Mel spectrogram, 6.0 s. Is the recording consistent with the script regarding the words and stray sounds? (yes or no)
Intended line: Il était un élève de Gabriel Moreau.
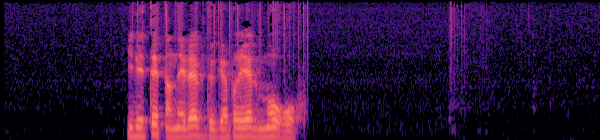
yes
